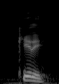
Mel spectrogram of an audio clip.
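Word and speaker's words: Keady: If you're from Belfast, it's Katy, right? – Is it? – Yeah, because that's how it's spelled.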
